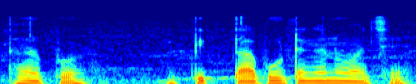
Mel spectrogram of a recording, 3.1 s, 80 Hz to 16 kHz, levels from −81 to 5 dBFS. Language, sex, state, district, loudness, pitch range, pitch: Bengali, male, Tripura, West Tripura, -19 LUFS, 115-135 Hz, 120 Hz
